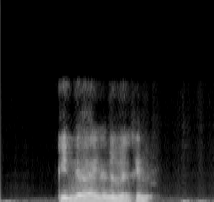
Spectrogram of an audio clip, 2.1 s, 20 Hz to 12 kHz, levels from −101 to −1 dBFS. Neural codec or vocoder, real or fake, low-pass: codec, 16 kHz, 1 kbps, FreqCodec, smaller model; fake; 7.2 kHz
